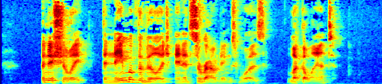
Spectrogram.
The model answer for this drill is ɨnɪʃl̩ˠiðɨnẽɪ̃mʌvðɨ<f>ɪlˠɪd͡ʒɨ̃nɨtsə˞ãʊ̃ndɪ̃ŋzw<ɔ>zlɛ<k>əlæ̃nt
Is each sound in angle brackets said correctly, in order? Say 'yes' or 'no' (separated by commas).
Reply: no, no, yes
